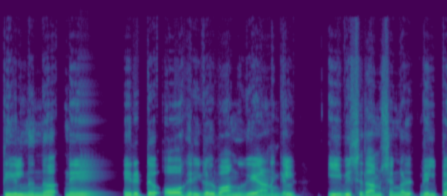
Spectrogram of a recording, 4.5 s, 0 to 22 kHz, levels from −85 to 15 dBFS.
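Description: At 0.79 s the speech stops and a call audio freeze runs until 1.26 s. The last sound is stretched into a buzzy hiss that decays over roughly 440 ms, ending in about 50 ms of silence before the speech resumes. Nothing is lost. The speech continues exactly where it broke off, now about 440 ms late. This is likely a jitter buffer running dry while packets were delayed in transit, with the receiver filling the wait with concealment.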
